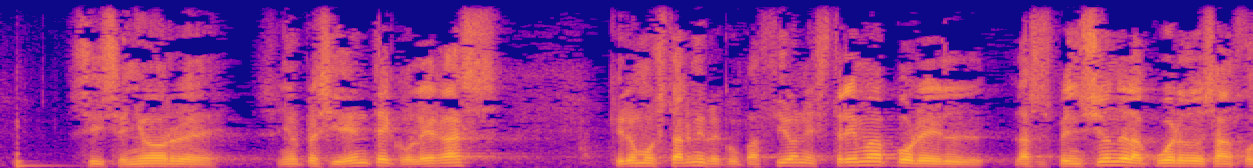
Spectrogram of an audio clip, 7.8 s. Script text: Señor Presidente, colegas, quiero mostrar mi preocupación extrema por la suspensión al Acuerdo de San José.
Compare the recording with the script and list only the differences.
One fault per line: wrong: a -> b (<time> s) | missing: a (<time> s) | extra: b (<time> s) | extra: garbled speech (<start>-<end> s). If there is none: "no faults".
wrong: al -> del (7.0 s)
